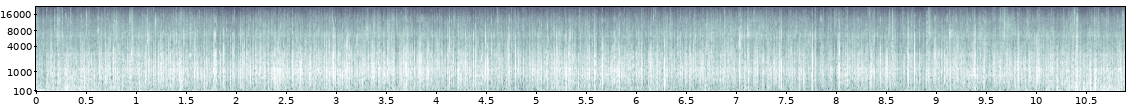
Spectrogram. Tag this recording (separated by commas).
Rain, Water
